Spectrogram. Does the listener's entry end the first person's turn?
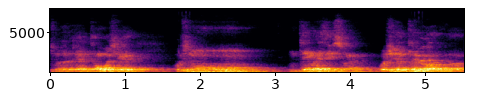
No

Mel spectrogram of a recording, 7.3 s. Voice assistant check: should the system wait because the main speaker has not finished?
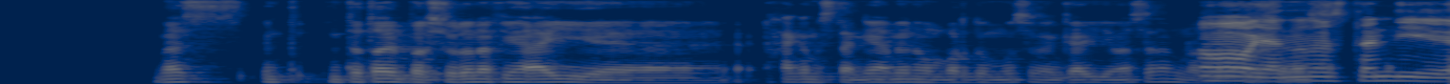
No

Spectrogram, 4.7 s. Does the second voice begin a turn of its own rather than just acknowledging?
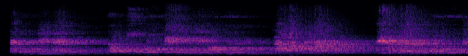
No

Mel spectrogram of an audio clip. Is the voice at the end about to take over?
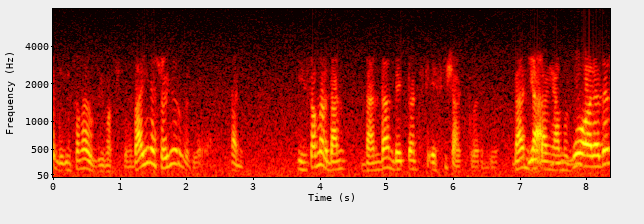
Yes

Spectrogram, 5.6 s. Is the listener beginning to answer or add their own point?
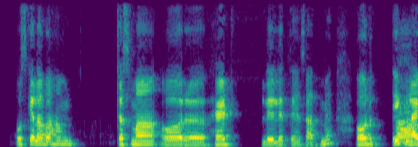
No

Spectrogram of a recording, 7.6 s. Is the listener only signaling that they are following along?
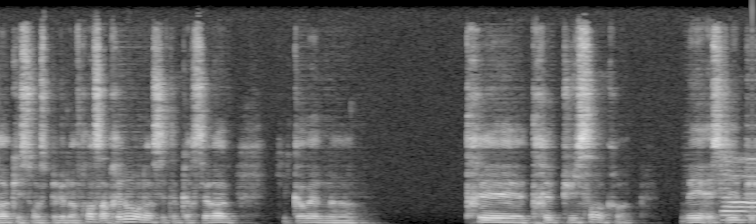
No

